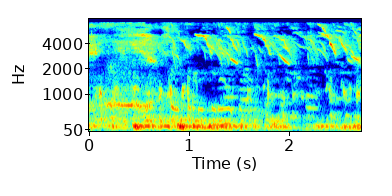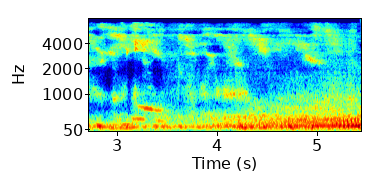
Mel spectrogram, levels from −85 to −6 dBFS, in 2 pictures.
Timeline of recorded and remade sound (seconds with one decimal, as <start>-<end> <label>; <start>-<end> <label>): 0.0-0.8 remade; 0.8-2.7 recorded; 2.7-5.4 remade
